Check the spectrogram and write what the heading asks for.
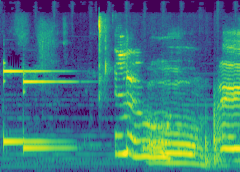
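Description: A two-note electronic chime falling in pitch, a video call's alert as a participant joins. A voice starts about a second in.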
